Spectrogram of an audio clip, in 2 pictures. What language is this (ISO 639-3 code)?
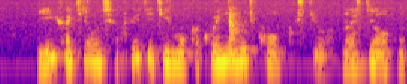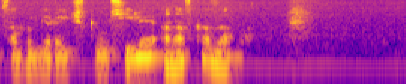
rus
